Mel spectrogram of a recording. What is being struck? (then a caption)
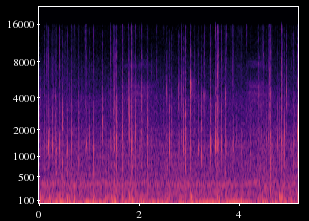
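Plastic keyboard keys under a silicone skin. Fingertips of both hands type steadily on a pink and cream BT21 Cooky full-size plastic wireless keyboard with round keys and a hollow body, covered by a thin silicone key skin. The result is a dense run of soft, muffled taps with short bright clicks, over a steady low hum.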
